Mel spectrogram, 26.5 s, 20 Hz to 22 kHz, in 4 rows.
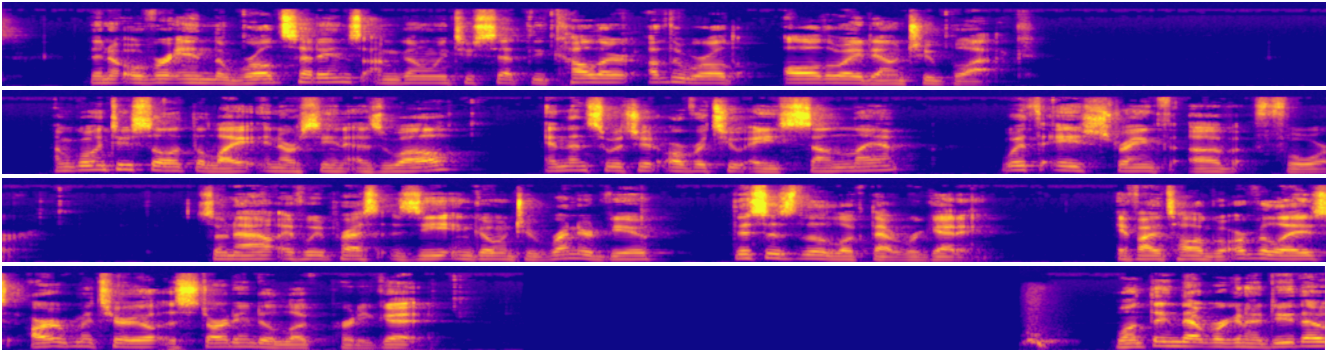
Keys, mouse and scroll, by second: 1.0 click, 2.5 click, 7.2 click, 8.7 click, 10.4 click, 11.6-13.5 drag, 14.4 z, 16.0-16.4 scroll down 1, 16.4-17.3 middle drag, 17.3 z, 18.1-21.1 middle drag, 21.2 z, 21.9 click.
